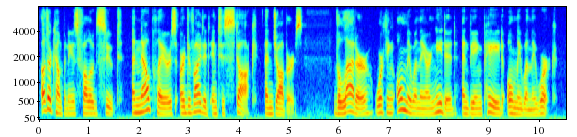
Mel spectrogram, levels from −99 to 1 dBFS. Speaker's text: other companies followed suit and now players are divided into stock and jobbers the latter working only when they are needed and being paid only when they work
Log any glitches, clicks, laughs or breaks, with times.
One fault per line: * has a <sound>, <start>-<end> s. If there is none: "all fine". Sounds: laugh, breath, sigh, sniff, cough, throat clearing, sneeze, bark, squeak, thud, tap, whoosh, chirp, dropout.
all fine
